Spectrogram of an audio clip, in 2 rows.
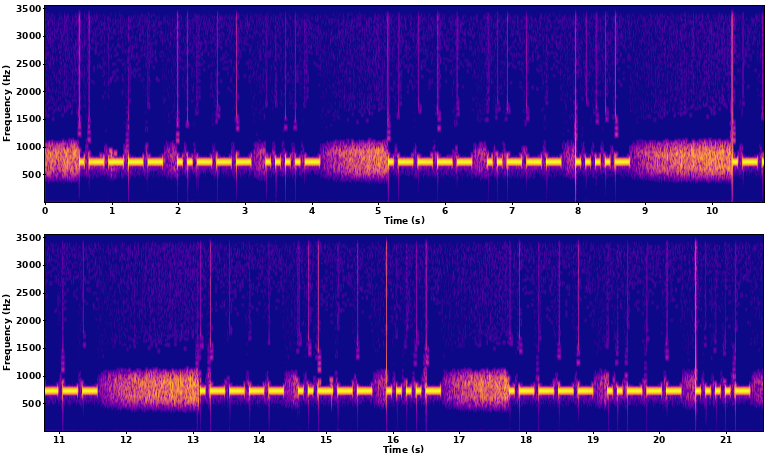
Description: Morse code, heard as a keyed tone, about 16 wpm, 730 Hz, with radio noise. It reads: 124 124 1 124 124
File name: M12-Morse-Numbers-Station-8116-kHz-CW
